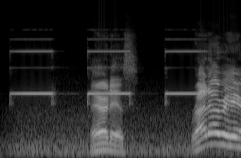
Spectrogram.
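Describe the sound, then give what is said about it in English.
A Brinks armored truck's reversing alarm sounds three steady, high-pitched beeps in a slow rhythm, loud, with a man talking over the second and third beeps. “that sound you hear beep, beep, beep, beep. That's the Brinks truck coming for Porter Moser”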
